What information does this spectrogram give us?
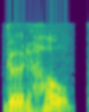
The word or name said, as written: Good Hope, Cape of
